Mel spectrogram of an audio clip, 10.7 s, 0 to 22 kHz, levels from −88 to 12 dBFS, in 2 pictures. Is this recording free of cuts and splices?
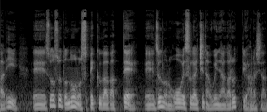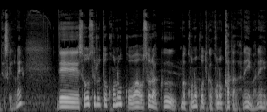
yes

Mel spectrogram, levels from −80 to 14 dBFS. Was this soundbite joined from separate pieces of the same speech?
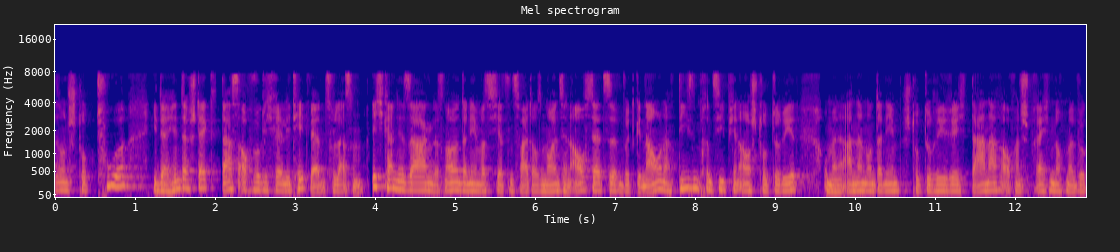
yes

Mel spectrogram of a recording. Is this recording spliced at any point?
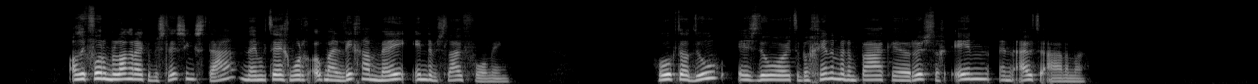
no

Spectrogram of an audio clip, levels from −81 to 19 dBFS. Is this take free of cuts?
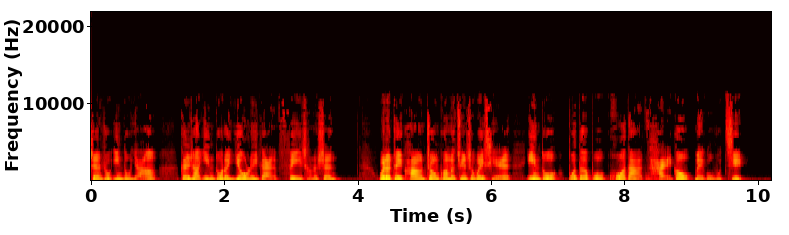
yes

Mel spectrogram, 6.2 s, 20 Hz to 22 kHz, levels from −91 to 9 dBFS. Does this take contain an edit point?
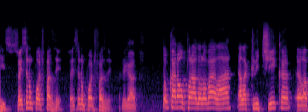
no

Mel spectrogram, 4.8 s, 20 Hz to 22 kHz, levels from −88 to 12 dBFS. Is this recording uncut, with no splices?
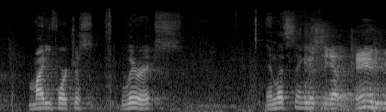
no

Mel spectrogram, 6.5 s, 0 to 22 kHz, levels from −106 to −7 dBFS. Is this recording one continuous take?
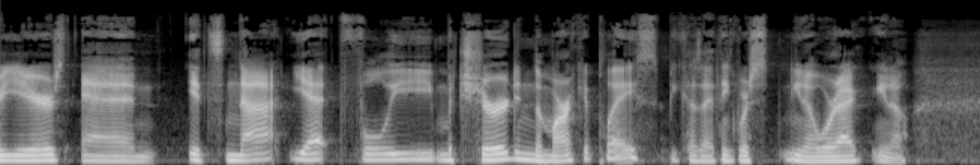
yes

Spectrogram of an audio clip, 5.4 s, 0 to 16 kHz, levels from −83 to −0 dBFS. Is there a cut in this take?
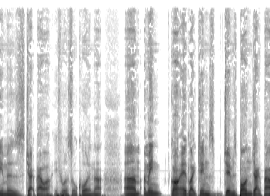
no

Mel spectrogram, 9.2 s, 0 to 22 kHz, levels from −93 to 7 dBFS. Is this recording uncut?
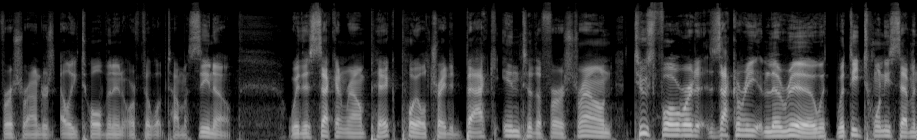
no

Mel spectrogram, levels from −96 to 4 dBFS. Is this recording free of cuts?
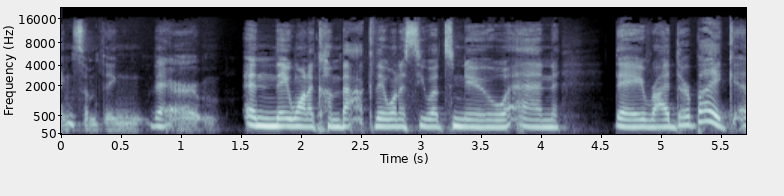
yes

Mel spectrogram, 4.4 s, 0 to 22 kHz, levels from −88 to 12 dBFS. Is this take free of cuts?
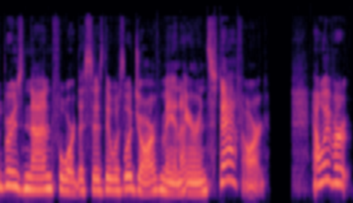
no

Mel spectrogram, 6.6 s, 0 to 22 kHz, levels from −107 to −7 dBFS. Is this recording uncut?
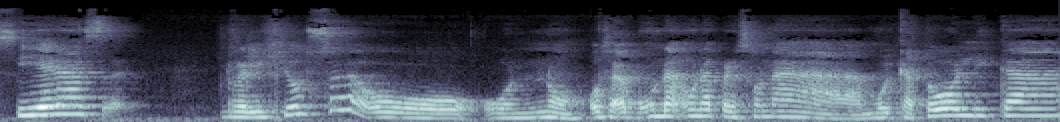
yes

